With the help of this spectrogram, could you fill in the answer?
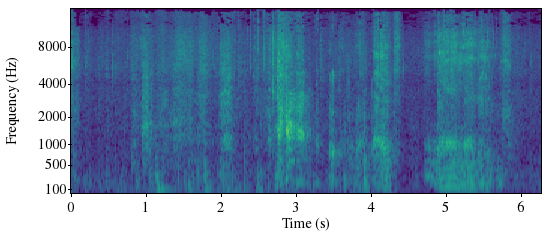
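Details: Puppies from a new litter tussle playfully, producing short throaty growls and one longer rumbling growl near the end, amid soft scuffling sounds.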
